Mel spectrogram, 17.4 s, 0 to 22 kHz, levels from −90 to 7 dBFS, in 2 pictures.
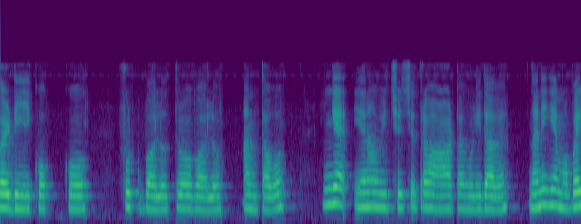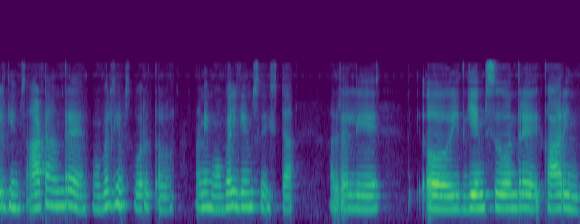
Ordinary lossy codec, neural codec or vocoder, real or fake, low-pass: none; none; real; none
